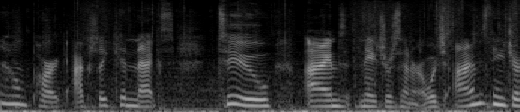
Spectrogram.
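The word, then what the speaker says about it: Ijams: And it's spelled like I-Jams, but it's actually Iams, that's how you correctly say it.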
